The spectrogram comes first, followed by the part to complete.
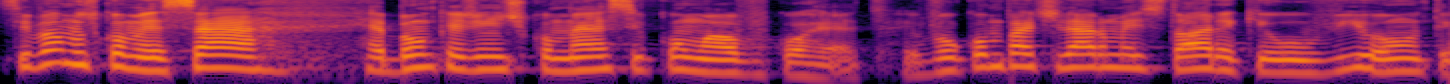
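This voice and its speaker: Dark, mellow tone with ordinary pitch variation, delivered at a very fast pace. The sound is dry and close with no echo, on a very clean recording with a silent background. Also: man. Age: 30s. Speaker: pastor. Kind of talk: sermon.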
